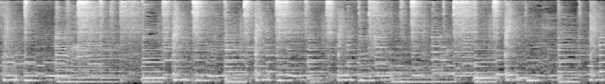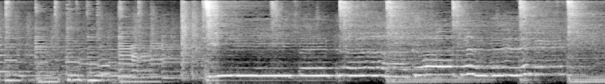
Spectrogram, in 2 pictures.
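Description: Live folk music: a long-necked lute plucked with a pick in a quick, rhythmic melody over drums. About ten seconds in, a woman's voice enters with long held notes.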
